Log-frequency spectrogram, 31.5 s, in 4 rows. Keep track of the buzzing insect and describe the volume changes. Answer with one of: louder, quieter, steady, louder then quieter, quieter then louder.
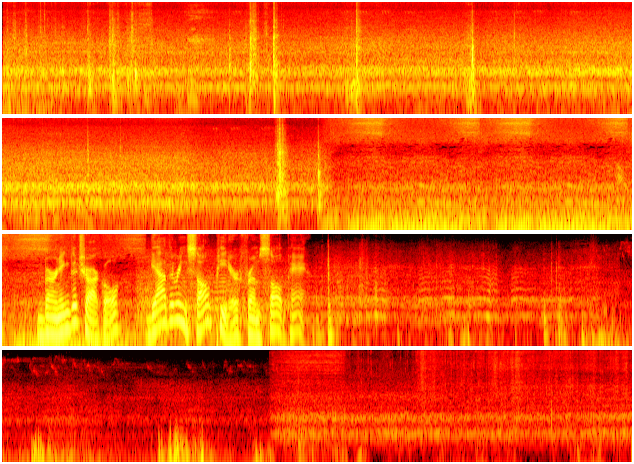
quieter.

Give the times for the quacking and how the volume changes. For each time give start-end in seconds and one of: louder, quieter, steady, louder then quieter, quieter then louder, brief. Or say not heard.
not heard.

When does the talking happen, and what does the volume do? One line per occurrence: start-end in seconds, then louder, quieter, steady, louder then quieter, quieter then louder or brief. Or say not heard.
15.6-19.6 steady.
